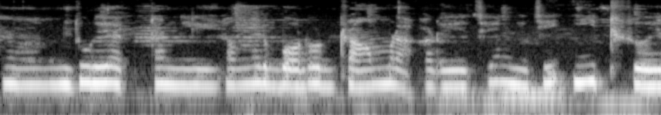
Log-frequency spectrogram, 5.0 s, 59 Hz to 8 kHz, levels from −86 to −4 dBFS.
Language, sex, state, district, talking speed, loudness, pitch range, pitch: Bengali, female, West Bengal, Purulia, 145 wpm, -15 LUFS, 205-225 Hz, 215 Hz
